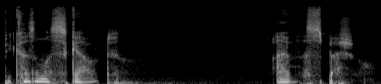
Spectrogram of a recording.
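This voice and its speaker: A man giving soft-spoken, gentle ASMR commentary while he plays a video game. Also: lowish voice, steady tone, slow pace, husky, dry recording. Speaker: ASMR gaming host. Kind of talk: whispered ASMR gameplay commentary.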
